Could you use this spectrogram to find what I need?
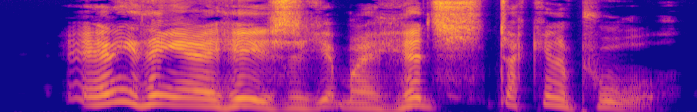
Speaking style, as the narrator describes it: mumbled Miss Baedeker

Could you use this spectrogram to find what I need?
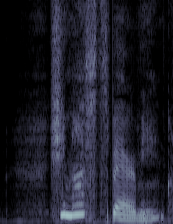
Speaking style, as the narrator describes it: cried Lucy, in growing excitement

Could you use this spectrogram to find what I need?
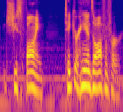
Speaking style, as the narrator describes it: The guy immediately got defensive, … yelling

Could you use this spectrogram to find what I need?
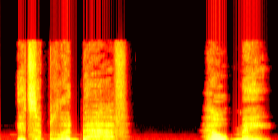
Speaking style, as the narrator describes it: croaked out

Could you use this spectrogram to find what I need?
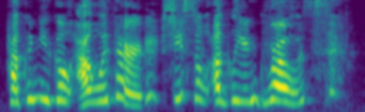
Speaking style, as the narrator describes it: yelled

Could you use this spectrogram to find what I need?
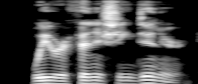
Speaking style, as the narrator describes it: Aunt Belle said, still sobbing

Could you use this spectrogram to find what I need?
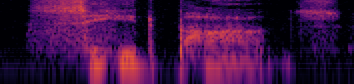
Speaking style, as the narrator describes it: Jack said softly, his voice astonished

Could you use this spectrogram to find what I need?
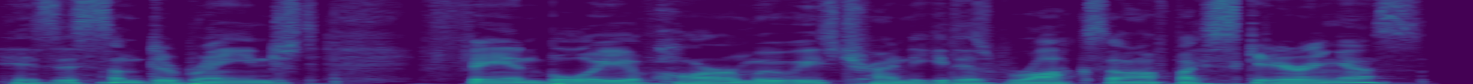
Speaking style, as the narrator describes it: Evan shouted

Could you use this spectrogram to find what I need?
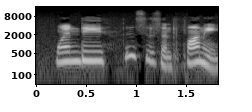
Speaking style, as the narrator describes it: he whined

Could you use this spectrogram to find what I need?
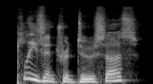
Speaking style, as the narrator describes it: she cried

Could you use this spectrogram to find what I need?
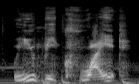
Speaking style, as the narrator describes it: He snarled

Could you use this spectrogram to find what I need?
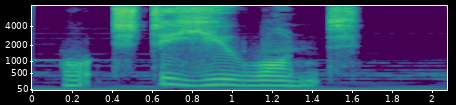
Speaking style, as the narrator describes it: she said stiffly

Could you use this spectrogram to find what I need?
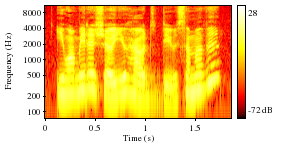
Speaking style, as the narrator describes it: he asks

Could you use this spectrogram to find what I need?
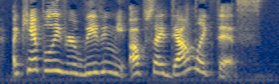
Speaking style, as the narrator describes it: cried Thistle

